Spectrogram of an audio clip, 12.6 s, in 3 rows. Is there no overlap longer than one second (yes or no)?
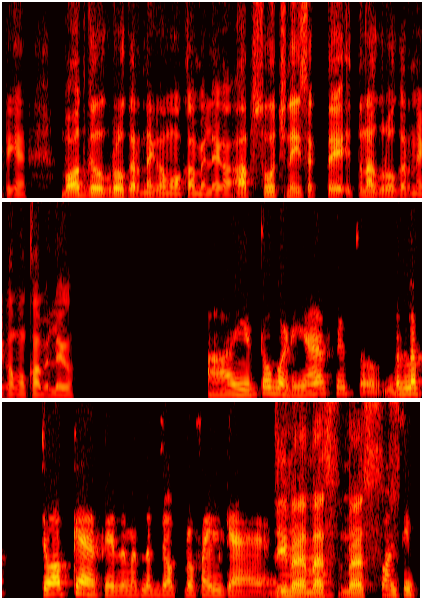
yes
